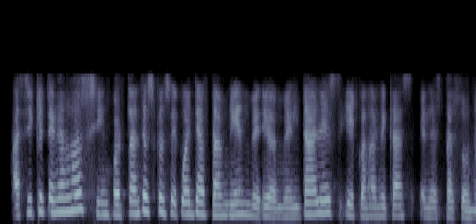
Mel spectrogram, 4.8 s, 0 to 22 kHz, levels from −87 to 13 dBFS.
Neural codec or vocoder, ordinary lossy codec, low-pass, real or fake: codec, 16 kHz, 1 kbps, FreqCodec, smaller model; none; 5.4 kHz; fake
